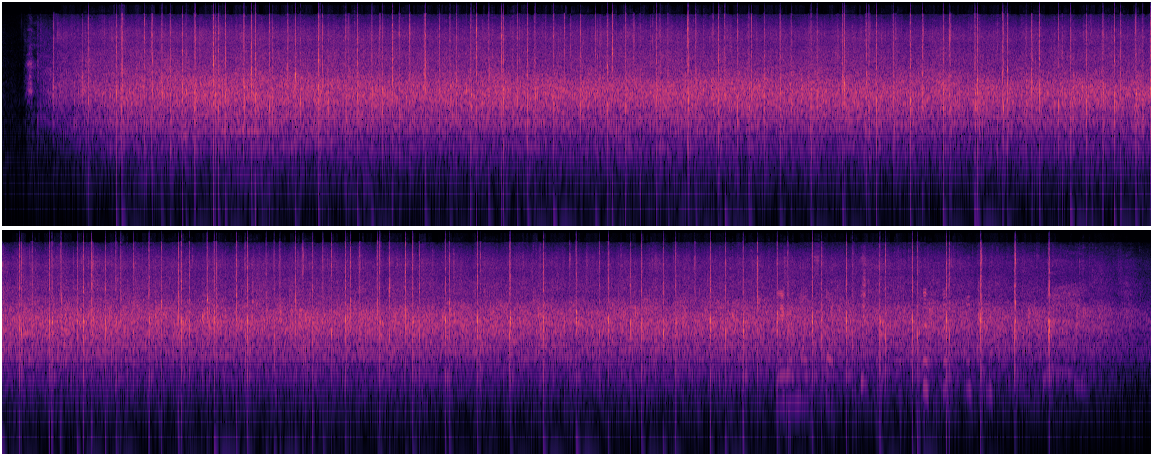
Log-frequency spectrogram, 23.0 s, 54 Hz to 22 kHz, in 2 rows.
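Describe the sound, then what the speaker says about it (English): Sustained applause from a large audience filling a hall at the opening ceremony of the EAS 2023 conference in Lyon, steady and dense from start to finish. "This applause now goes to you."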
